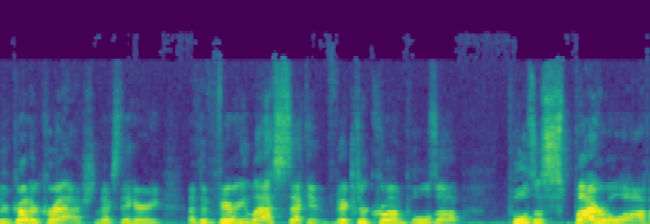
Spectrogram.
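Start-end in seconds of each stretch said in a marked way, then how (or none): none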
